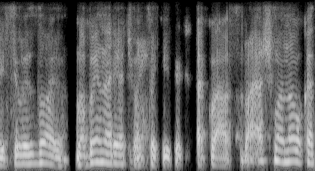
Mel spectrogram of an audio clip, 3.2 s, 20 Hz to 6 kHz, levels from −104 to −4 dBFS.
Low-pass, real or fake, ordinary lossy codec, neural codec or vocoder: 5.4 kHz; fake; Opus, 32 kbps; codec, 16 kHz, 4.8 kbps, FACodec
